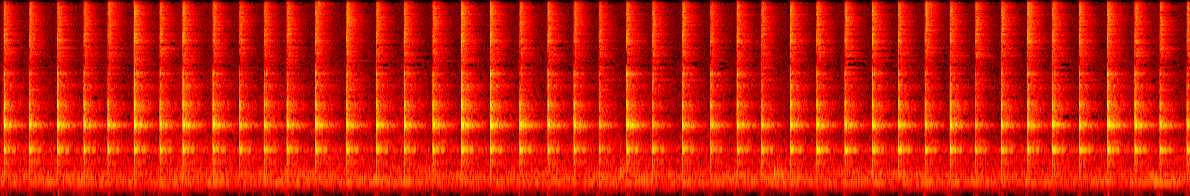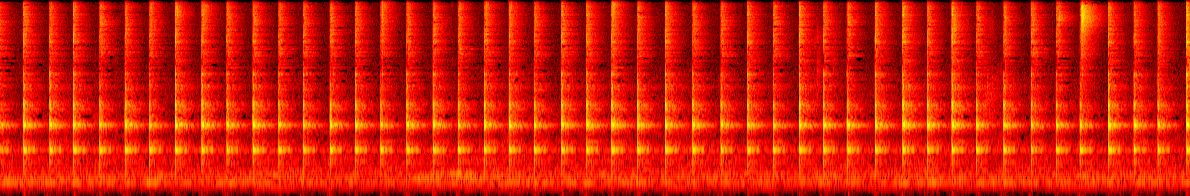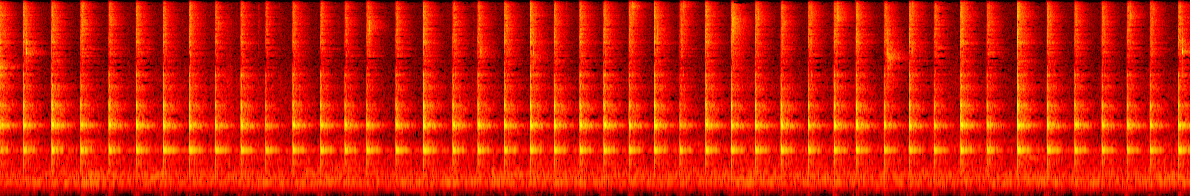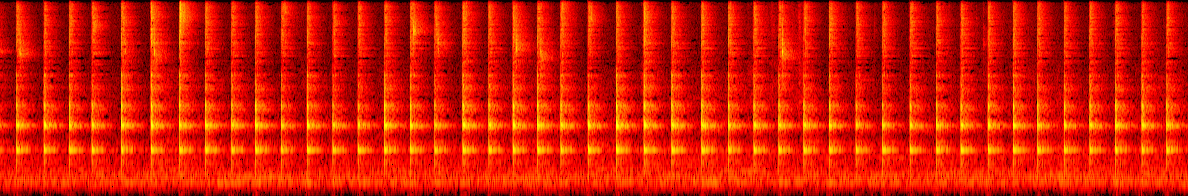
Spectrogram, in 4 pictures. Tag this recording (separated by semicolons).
dampness; dripping; faucet; leak; rain; tap; water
